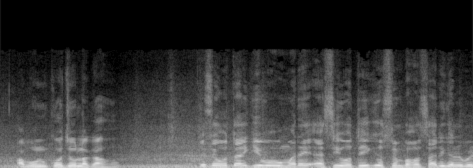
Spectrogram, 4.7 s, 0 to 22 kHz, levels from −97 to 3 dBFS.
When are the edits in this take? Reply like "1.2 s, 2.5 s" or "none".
none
